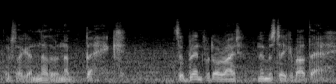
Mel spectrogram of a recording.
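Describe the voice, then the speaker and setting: Deep-voiced police detective. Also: male voice, fast talker. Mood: tense, controlled. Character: gruff commanding police detective sergeant on night patrol. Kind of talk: vintage radio drama acting. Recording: old radio recording, vehicle noise.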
